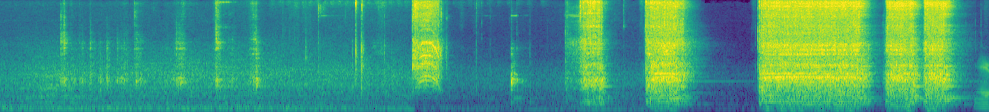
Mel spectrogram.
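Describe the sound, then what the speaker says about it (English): Power tool bursts tightening a nut on a vintage Firestone lawnmower, several short whirring runs that grow longer and louder toward the end, close by, after quieter handling noises with no talk. "Now, Sean, you're supposed to torque that nut down there."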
